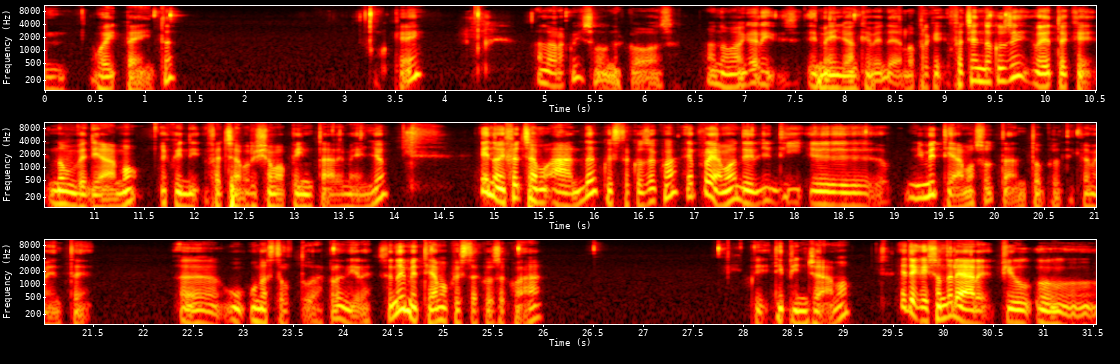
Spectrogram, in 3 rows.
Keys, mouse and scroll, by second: 5.4-7.1 drag, 9.5-11.1 drag, 11.2 click, 18.7-20.6 drag, 24.9-29.9 drag.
